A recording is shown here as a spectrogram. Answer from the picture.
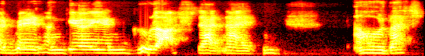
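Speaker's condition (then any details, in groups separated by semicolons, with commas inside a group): Cerebral palsy; titanium neck limiting looking up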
